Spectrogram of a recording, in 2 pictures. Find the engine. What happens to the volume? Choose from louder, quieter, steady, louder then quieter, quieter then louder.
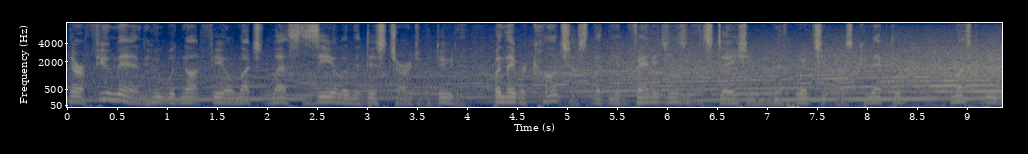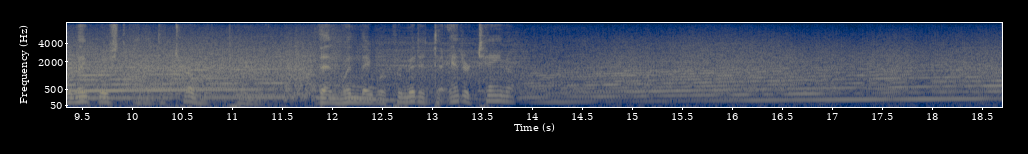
louder then quieter.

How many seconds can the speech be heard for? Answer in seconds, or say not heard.
14 s.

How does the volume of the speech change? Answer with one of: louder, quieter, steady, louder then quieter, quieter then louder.
steady.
